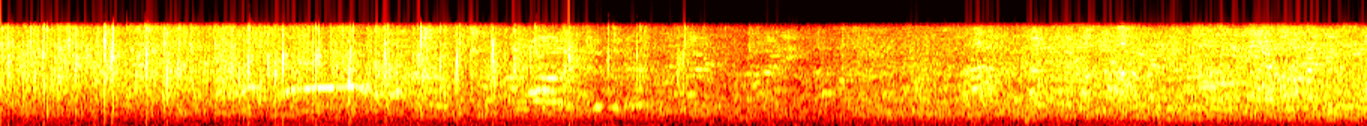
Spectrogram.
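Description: A crowd of young women chatters and calls out excitedly.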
